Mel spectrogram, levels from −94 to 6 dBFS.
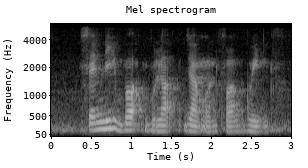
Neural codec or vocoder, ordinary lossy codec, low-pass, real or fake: vocoder, 22.05 kHz, 80 mel bands, HiFi-GAN; none; 5.4 kHz; fake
